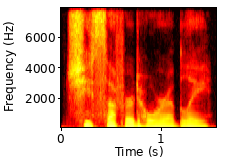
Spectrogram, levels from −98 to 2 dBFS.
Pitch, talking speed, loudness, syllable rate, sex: 175 Hz, 115 wpm, -17 LUFS, 4.8 syllables/s, female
